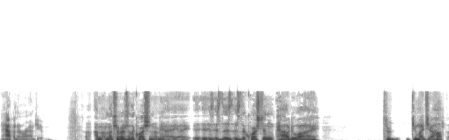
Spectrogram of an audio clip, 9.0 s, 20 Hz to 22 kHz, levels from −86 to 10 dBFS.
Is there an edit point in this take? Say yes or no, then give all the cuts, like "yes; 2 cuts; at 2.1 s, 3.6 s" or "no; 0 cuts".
no; 0 cuts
